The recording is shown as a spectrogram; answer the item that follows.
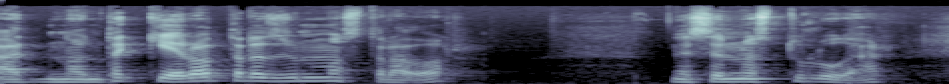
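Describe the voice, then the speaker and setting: A man talks at a medium pitch in an ordinary speaking voice, his pitch varying in an ordinary way. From Torreón, Coahuila, northern Mexico. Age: 40s. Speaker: musician and audiovisual producer. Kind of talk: casual interview.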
